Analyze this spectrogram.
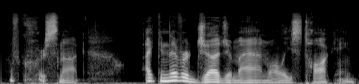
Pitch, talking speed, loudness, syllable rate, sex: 105 Hz, 185 wpm, -18 LUFS, 6.1 syllables/s, male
